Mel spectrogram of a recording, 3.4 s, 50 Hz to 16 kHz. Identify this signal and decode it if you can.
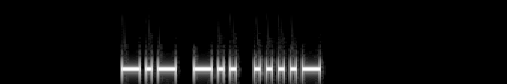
Morse code, heard as a keyed tone, about 30 wpm, 700 Hz. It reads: KD4
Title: USA Call Sign Prefixes - 30wpm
